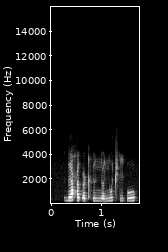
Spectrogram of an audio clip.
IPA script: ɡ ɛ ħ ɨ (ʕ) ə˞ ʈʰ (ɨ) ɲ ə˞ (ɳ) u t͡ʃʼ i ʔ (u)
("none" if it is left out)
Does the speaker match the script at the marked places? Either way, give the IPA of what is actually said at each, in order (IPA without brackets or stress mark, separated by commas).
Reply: ʔ, y, ɲ, u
